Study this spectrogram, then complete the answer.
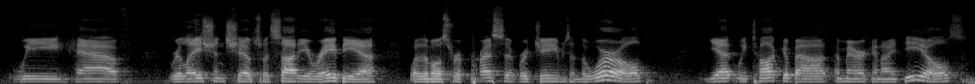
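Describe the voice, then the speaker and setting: A middle-aged man, a guest speaker answering audience questions, blunt and animated with jokey asides. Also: mid-range voice, a little hiss or hum. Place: lecture room in a library. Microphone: handheld mic.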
